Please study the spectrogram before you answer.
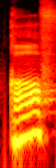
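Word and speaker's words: ق: কফ উচ্চারণের ক্ষেত্রে একটু মোটা করে উচ্চারণ করতে হবে। আপনারা আমার সাথে আবার বলুন। কফ আরেকবার চেষ্টা করুন কফ কফ উচ্চারণের ক্ষেত্রে অবশ্যই তিন আলিফ টেনে পড়তে হবে আবার বলুন কফ কফের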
